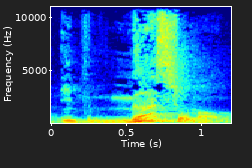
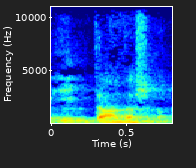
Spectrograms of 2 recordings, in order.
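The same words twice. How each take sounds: First: "インターナショナル" with a hard stress on "ナ"; strong stress. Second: "インターナショナル" even, no syllable stressed; flat reading. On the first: Teacher showing the stressed version that gets understood. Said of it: "インターナショナルでも通じます". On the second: Teacher showing the flat Japanese way of saying it. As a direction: read "インターナショナル" flat, every mora the same. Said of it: "平べったくインターナショナルって言うんでしょ". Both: Shown as a demonstration.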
